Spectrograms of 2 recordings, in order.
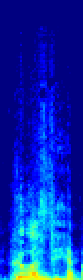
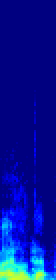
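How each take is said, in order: First: Mock cheery call, higher and louder; sing-song call. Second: Said in the usual way. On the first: Mom repeating her dip offer, cheery sing-song call. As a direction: toss it out brightly. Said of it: "So she goes". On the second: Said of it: "I go".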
